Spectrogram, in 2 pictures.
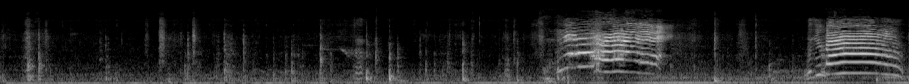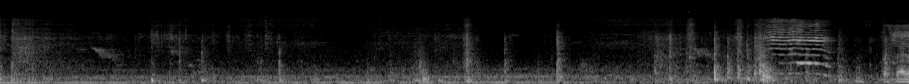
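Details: Goats kept on a backyard farm, being given iron injections; two loud, wavering bleats with rich stacked harmonics near six and eight seconds, a third late in the clip, over low engine-like hum, clicks and Tagalog talk.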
